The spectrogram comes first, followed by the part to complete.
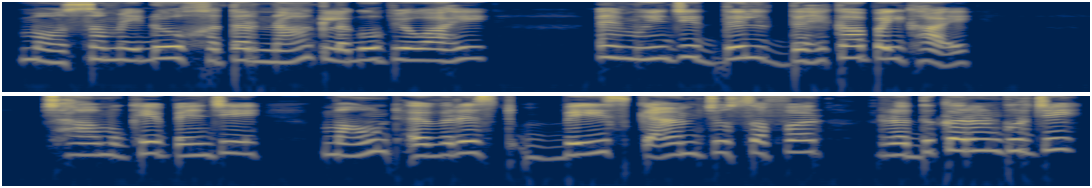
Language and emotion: Sindhi, fearful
